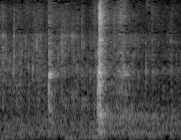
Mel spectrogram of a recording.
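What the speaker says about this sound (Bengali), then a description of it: "এখন এগুলো সব ভাজা নিব, পেঁয়াজ রসুন তারপরে মরিচ সব একসাথে ভাজা নিব" Onion, garlic and chili frying together in a pan, a faint, quiet sizzle with two sharp stirring clicks standing out.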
